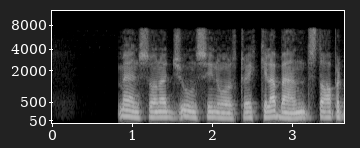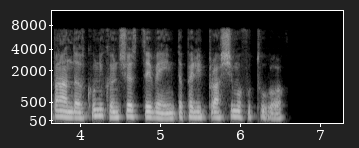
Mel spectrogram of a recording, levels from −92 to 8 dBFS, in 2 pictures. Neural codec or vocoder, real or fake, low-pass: codec, 16 kHz, 0.4 kbps, LongCat-Audio-Codec; fake; 7.2 kHz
